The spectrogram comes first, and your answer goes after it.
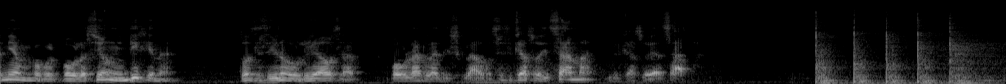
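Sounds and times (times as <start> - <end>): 
speech: 0.0 - 1.8, 2.4 - 7.0
knocking on a door: 8.2 - 10.0.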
